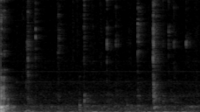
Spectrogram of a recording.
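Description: Computer keyboard keys clicking as a few characters of code are typed: one sharper click right at the start, then faint, scattered key clicks.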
